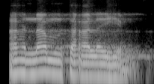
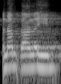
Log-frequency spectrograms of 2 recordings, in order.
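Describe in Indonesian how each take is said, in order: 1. Frasa ini diucapkan dengan tempo pelan dan hati-hati. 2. Frasa ini diucapkan terburu-buru dan dengungannya terpotong. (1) "Jadi bacanya kayak gini ya" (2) "bacaannya dicepetin"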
